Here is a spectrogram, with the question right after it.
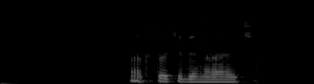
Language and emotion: Russian, neutral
